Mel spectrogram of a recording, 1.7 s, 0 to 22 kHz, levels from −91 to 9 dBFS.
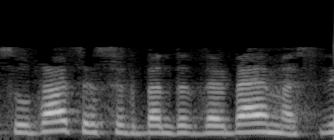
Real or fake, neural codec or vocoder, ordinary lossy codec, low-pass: fake; codec, 16 kHz, 0.8 kbps, ZipCodec; MP3, 24 kbps; 5.4 kHz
